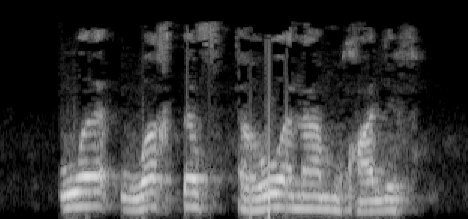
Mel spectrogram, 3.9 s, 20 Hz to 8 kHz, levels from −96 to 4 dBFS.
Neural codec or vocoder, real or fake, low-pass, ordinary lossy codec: none; real; 7.2 kHz; MP3, 24 kbps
